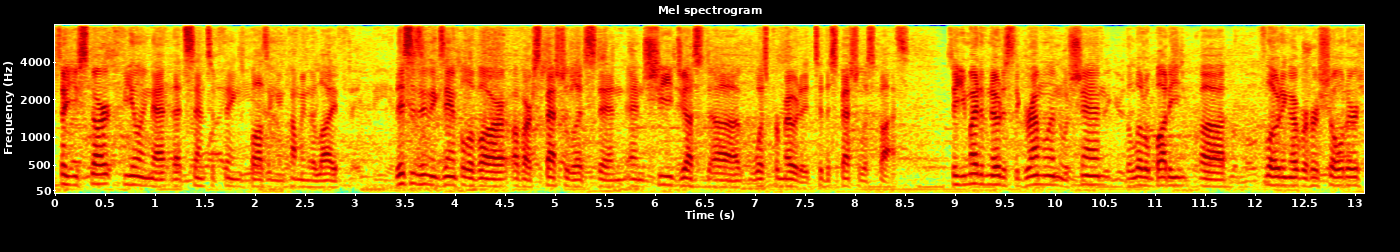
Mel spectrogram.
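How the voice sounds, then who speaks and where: Over noticeable background noise and audible room echo, the speaker goes at a very fast pace in an enthusiastic tone with ordinary pitch variation. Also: man, medium pitch for a man. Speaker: game developer presenting their game. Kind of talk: interview with live gameplay demo. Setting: convention stage.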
